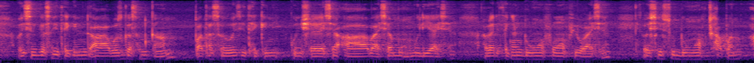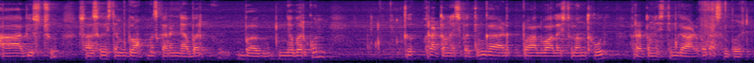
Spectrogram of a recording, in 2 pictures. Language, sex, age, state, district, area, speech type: Kashmiri, male, 45-60, Jammu and Kashmir, Budgam, rural, spontaneous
